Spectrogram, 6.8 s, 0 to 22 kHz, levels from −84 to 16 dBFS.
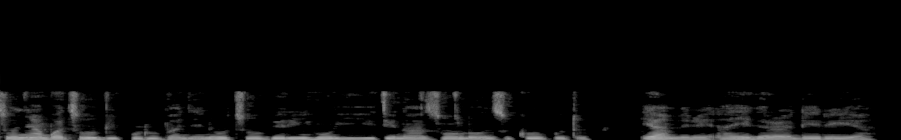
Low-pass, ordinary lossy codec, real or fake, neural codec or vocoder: none; none; real; none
